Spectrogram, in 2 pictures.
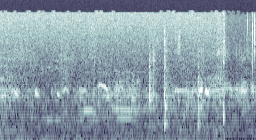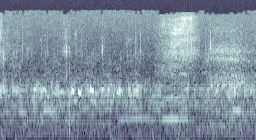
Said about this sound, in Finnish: Niin, jos puhutaan siitä iltahämyssä määrättyä reittiä lentävästä linnusta, niin kyllä se kuovikin voi olla, mutta kyllä mä melkein kallistun lehtokurpan puoleen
